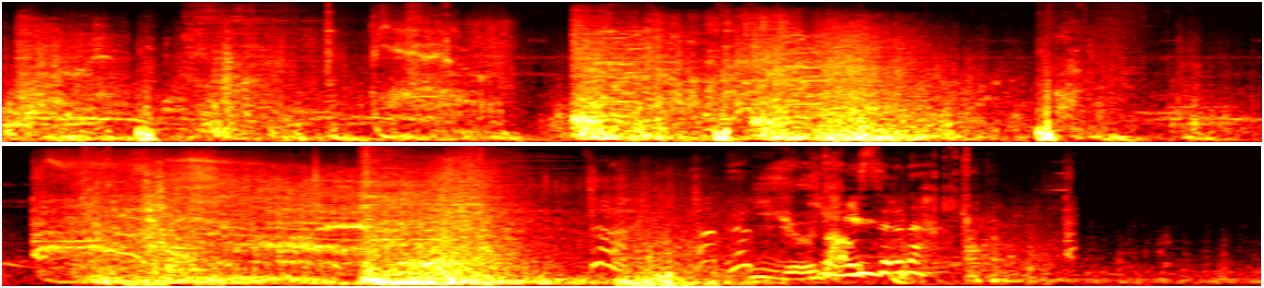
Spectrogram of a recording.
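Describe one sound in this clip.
A huge monster roars.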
